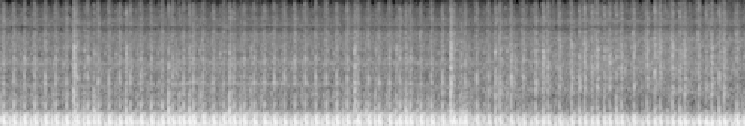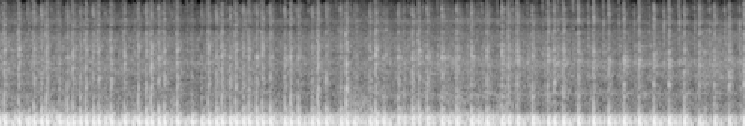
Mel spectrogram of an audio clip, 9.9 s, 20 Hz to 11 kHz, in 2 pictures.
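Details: 1998 Honda Shadow 750 ACE, sat over 5 years, after carburetor cleaning, warm 65°F day: very loud open-pipe V-twin idle, likely no baffles, firing uneven and hesitant; owner suspects remaining fuel issue from aging gas.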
